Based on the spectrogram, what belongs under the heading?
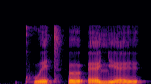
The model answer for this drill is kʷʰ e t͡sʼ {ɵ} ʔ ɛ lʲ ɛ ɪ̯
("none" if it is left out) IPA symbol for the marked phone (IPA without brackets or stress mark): ɵ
